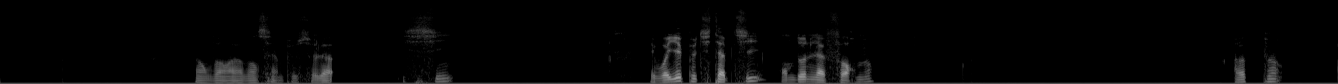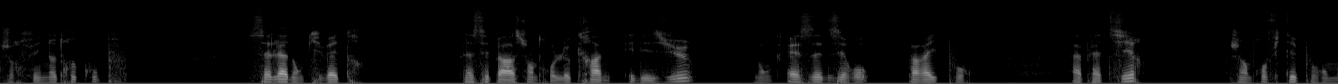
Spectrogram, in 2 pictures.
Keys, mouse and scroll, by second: 1.5 a, 1.9 b, 5.7 a, 6.2 b, 12.8 a, 13.2 b, 18.4 ctrl+r, 25.0 s.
